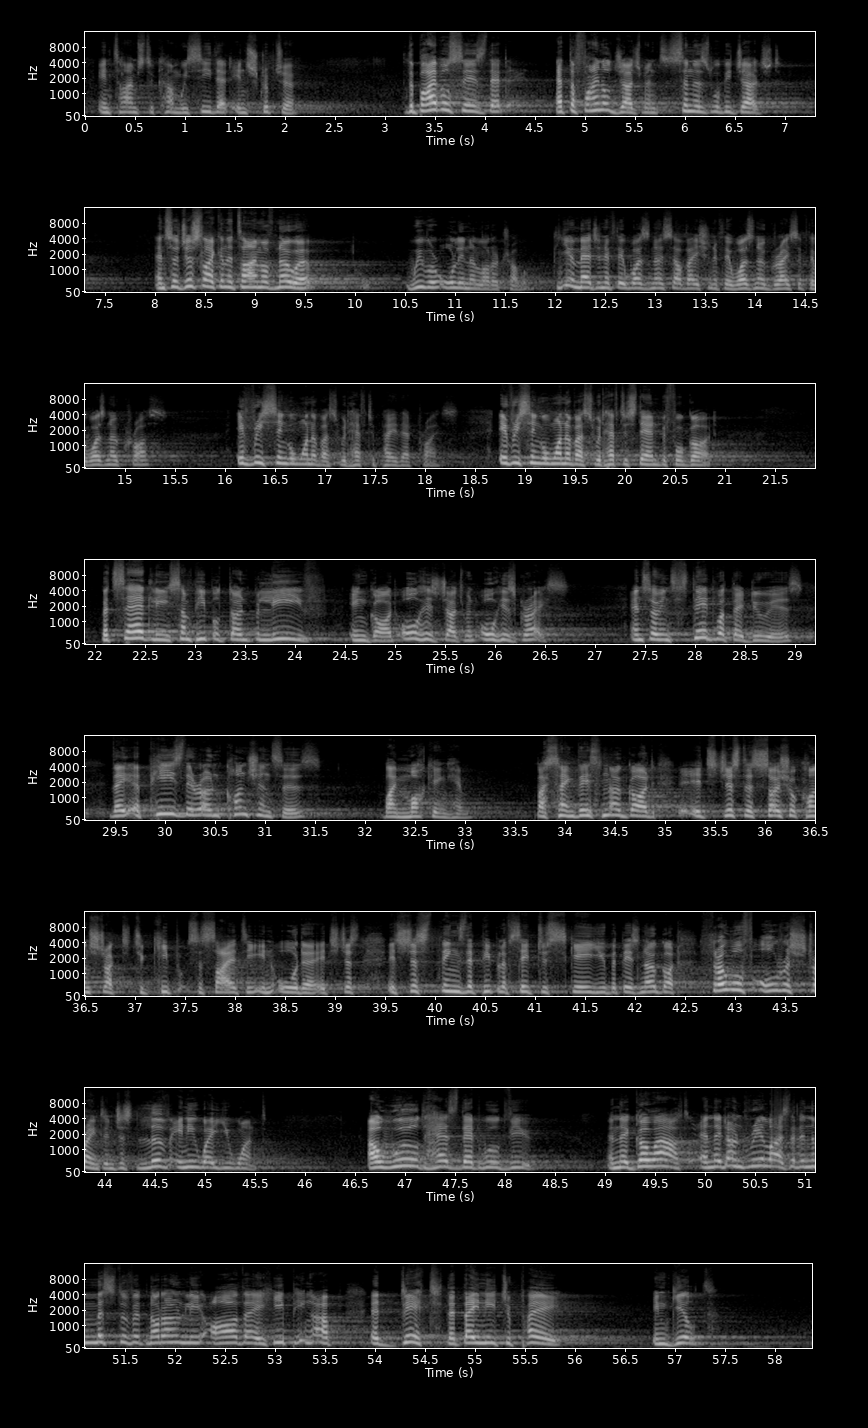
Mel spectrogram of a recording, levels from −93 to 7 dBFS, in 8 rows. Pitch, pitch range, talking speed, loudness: 220 Hz, 195-250 Hz, 190 wpm, -30 LUFS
